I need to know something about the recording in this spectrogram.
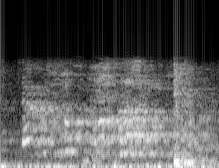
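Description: Players' voices calling out across a covered artificial-turf football pitch, with a single hard thump of the football near the end.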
